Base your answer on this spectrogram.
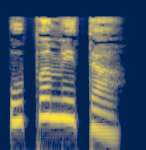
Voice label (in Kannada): "ಉಪಮಿತ", Kannada; upamita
